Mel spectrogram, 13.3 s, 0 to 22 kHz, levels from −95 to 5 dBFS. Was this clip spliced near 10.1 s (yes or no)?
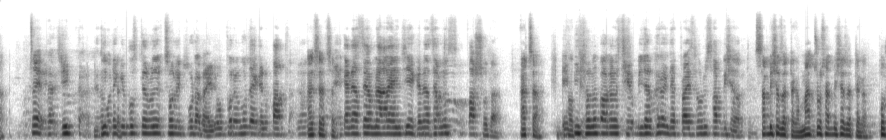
no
